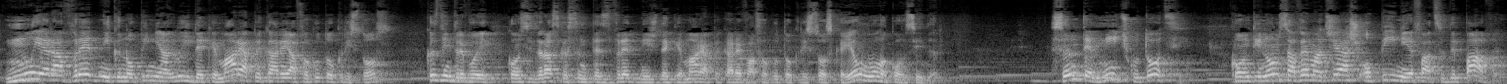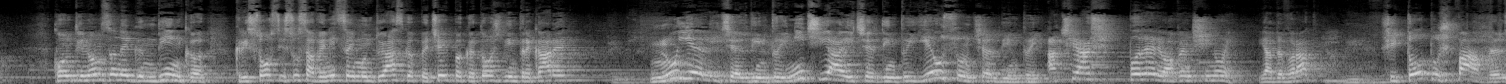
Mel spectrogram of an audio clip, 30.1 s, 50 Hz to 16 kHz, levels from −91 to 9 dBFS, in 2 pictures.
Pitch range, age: 165-230 Hz, 30-49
